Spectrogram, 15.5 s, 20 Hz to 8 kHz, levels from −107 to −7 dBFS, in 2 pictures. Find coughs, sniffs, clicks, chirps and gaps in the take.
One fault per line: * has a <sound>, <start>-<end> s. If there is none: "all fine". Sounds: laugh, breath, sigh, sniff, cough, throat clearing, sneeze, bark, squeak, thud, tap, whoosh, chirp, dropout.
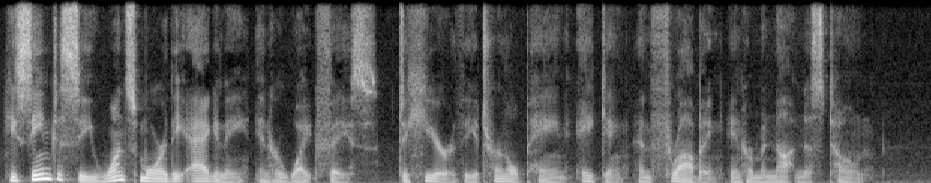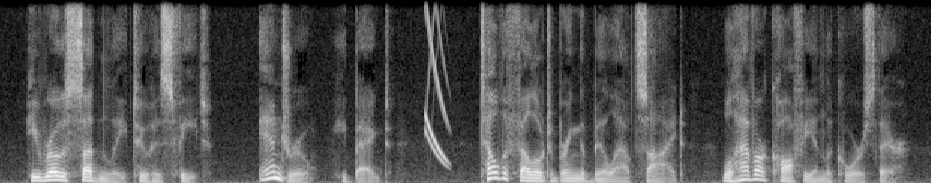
* has a chirp, 11.3-11.5 s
